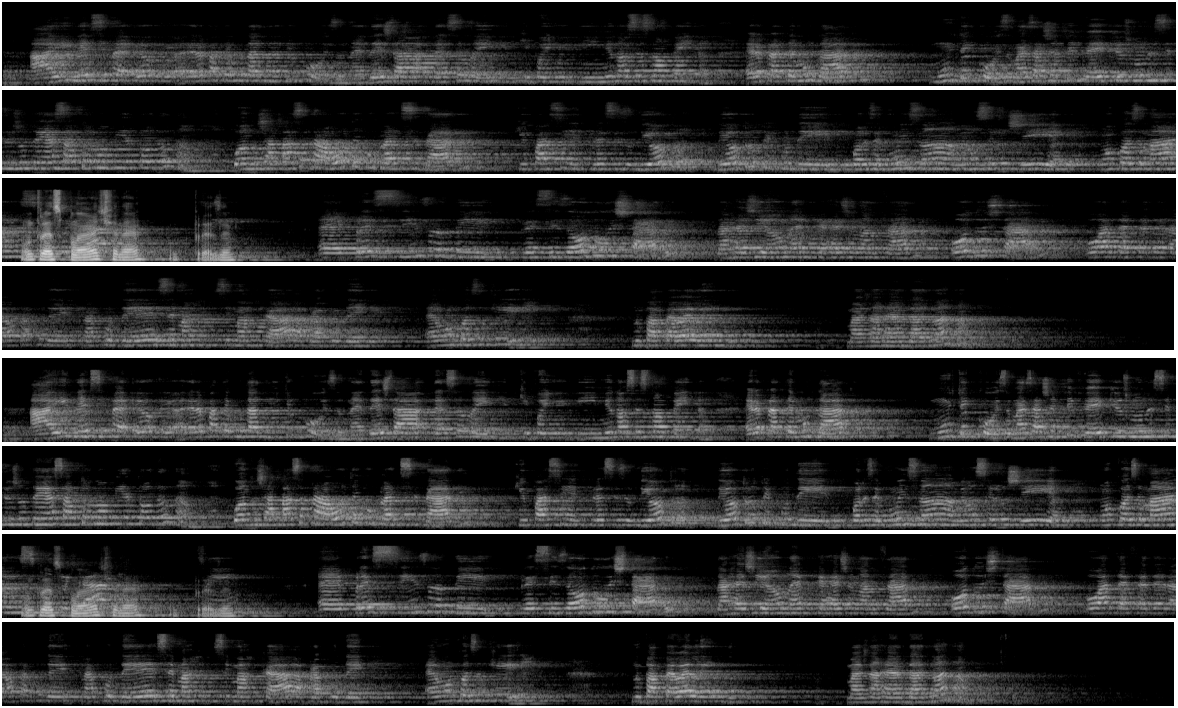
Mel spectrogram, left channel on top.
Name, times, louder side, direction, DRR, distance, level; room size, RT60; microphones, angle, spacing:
voice 1, 0.3-8.7 9.3-16.5 16.9-24.7 25.5-25.9 26.6-28.4 28.7-30.3 30.6-32.7 33.0-34.0 34.3-38.9 39.4-40.5 40.9-41.1 41.5-42.6 43.7-44.9, right 2 dB, 85° right, 3.8 m, -30 dB
voice 2, 23.7-25.8, left 6 dB, 90° left, 0.5 m, -21 dB
28.5 x 19.0 x 8.9 m
head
